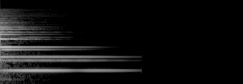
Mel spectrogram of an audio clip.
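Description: A notification-bell sound effect: one bell ding rings out and fades away, gone by about a second and a half in.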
